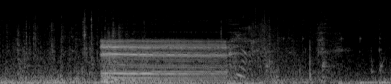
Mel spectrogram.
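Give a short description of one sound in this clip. Wooden gears grind and creak as a mechanism turns.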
